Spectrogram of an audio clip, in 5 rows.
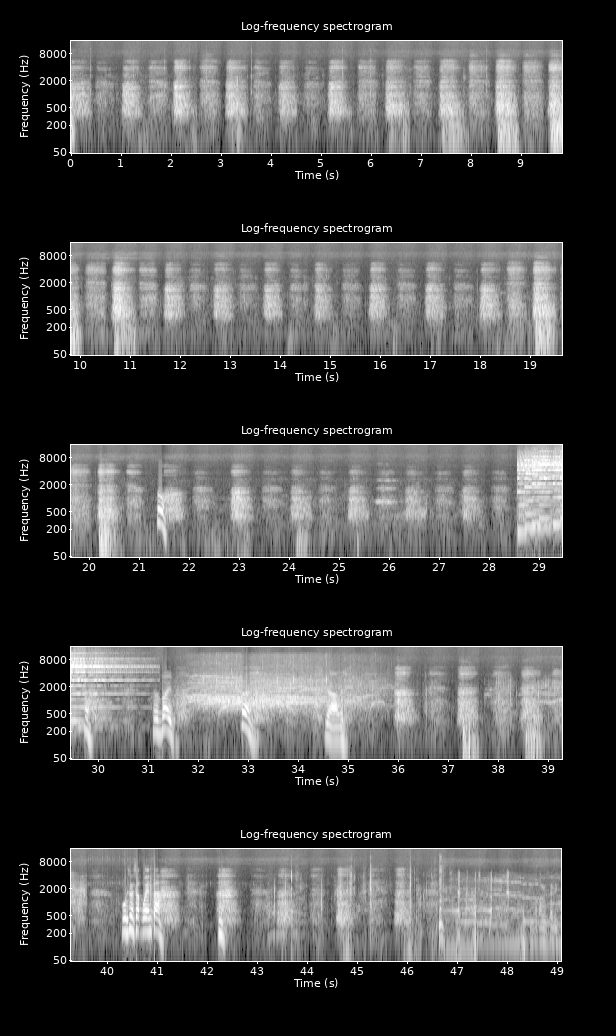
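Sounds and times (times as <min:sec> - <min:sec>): cyclist panting: 0:00.0 - 0:28.5, 0:35.9 - 0:40.3, 0:40.9 - 0:46.6.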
